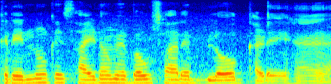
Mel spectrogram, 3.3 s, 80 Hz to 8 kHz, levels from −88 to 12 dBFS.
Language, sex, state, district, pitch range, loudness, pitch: Hindi, male, Punjab, Fazilka, 110-130 Hz, -16 LUFS, 125 Hz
